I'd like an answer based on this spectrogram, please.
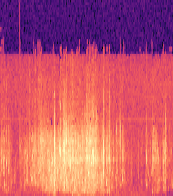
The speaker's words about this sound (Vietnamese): sàn nhà cũ nhiều lỗ thủng cẩn thận kẻo rơi đồ xuống biển. Dưới sàn nhà là mênh mông nước.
